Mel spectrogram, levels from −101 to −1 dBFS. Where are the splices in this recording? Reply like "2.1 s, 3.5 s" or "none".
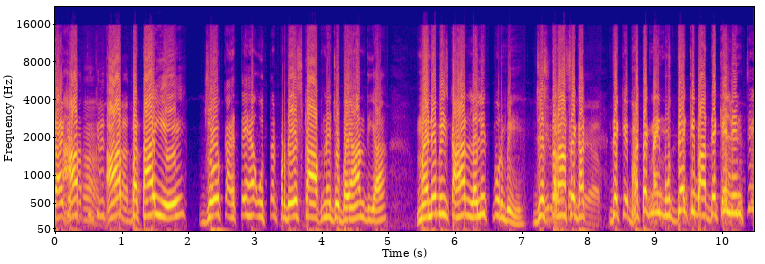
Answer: none

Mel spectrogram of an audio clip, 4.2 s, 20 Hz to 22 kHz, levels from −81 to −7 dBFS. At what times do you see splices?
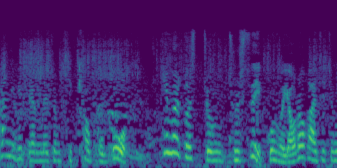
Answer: none

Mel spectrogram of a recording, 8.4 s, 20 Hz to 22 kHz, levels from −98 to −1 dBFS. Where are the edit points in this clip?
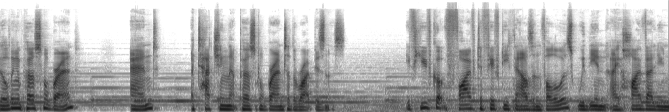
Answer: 4.5 s

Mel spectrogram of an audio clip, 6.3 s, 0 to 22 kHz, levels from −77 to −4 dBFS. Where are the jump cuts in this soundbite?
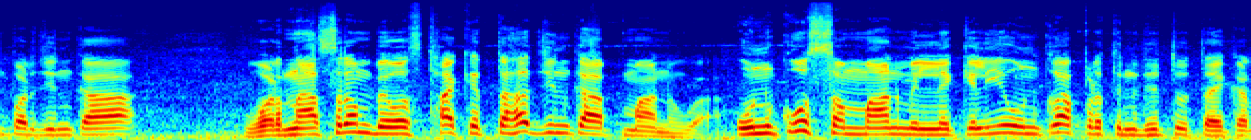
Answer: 3.5 s

